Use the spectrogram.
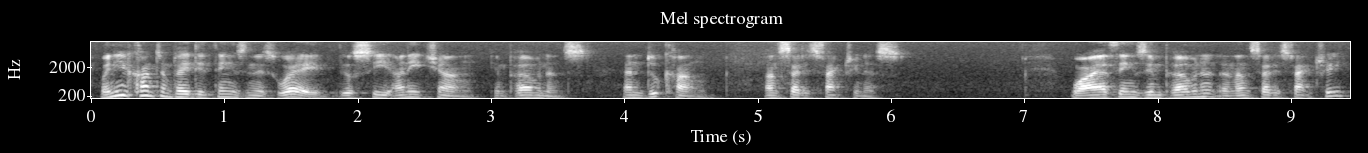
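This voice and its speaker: A man reading a Buddhist teaching aloud in measured, deliberate short phrases, in the manner of a spoken audiobook. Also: mid-range voice, animated, mellow. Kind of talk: read-aloud dharma talk, audiobook narration.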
